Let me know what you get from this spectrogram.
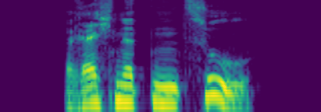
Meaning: inflection of zurechnen: 1. first/third-person plural preterite 2. first/third-person plural subjunctive II
- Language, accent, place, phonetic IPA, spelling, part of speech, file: German, Germany, Berlin, [ˌʁɛçnətn̩ ˈt͡suː], rechneten zu, verb, De-rechneten zu.ogg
